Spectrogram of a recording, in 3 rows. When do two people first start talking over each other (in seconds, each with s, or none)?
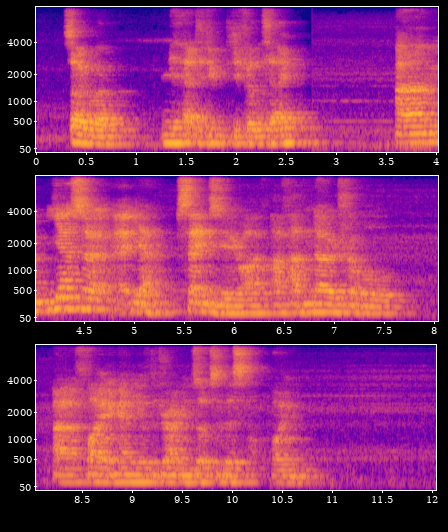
none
